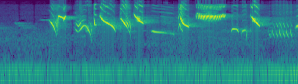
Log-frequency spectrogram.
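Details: From Beng in Bali, a black-throated canary used as a song tutor pours out rapid high chips, descending whistled slurs and a short buzzy phrase, with steady low background noise.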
